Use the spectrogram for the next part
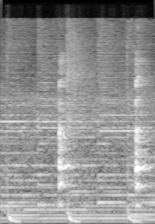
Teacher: Bunyi at adalah hambat tak bersuara. Karena setelah kita menghambat et kita tidak bersuara lagi.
